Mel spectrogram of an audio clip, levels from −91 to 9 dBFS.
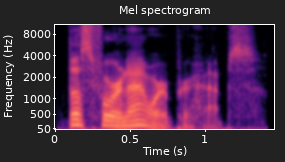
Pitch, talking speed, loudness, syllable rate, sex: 135 Hz, 205 wpm, -16 LUFS, 5.0 syllables/s, male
